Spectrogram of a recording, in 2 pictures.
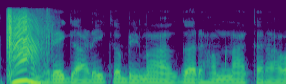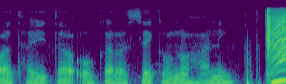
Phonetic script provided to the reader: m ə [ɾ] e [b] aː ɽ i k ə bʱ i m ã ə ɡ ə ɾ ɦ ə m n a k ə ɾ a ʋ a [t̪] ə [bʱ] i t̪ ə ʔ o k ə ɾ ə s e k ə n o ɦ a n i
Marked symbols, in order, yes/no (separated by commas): yes, no, no, no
